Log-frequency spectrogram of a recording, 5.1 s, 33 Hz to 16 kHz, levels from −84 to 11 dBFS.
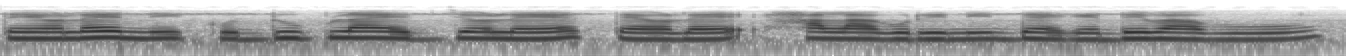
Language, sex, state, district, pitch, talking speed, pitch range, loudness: Chakma, female, Tripura, Dhalai, 230 Hz, 155 wpm, 220-240 Hz, -14 LUFS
